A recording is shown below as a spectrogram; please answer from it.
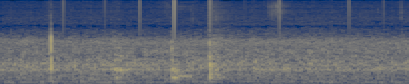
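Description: Steady room hiss with a few faint clicks as hands handle toy rubber-tyred wheels and thread.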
